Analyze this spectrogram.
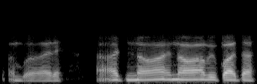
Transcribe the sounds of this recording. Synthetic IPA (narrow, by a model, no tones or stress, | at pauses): bəɾe | a̰ʈnəʋãnəʋãbipat̪a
